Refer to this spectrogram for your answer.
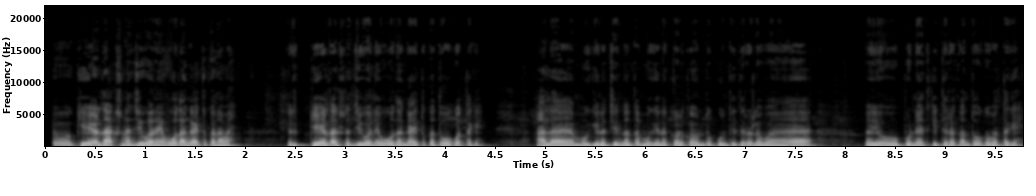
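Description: Fast high-pitched village woman lamenting and scolding her family, rural family drama feel, a woman acting it. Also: dull audio, close to an everyday voice.

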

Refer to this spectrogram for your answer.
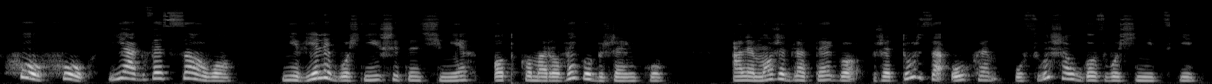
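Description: A woman reading a children's story aloud in a clear, measured way. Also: lowish voice, warm tone. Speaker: narrator.

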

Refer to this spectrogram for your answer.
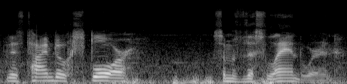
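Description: A young man narrating an outdoor vlog with mock-dramatic flair, his pitch rising and falling freely. His voice sits mid-range, and clear outdoor noise runs under it. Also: animated, normal speed. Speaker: vlogger. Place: outdoors by a lake.

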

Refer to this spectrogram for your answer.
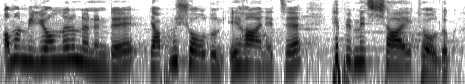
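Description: A woman's voice: on the high side, normal speed. A woman guest on a talk show lecturing and accusing another guest. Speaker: studio guest. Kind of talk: heated talk show confrontation.

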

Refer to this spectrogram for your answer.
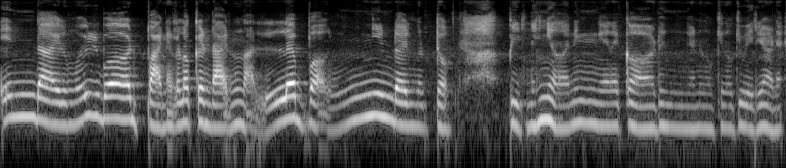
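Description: A woman with a Kerala Malayali accent gives a casual, chatty travel vlog voice-over, mixing English words into Malayalam and often addressing viewers. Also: mid-range voice. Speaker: vlogger.

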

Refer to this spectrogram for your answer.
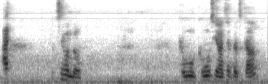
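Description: A man's voice: a little high, a little fast, a little mellow, a little hiss or hum, low-quality recording. A man passing by on an outdoor pier who makes polite, curious small talk and asks lots of questions. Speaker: passerby.

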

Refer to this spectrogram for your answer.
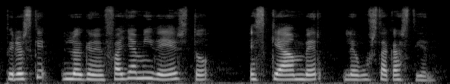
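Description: A young woman, chatting casually through a game playthrough. Her voice sits a little high, and she sounds animated and loose, swearing as she goes. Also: normal speed. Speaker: gaming YouTuber. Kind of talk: let's play commentary.

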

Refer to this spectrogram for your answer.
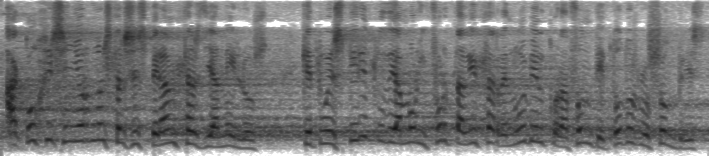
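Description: A man's voice: extremely high pitch, expressive, normal speed, a little mellow. A man, the priest at Mass, preaching and praying in an earnest pastoral manner, with a cathedral echo around his voice. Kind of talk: homily and liturgical prayers. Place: large church. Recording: echoey church with long reverb.

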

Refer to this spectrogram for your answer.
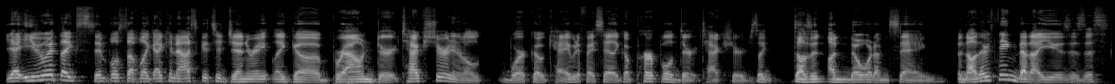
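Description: A young game developer and YouTuber chatting casually as a podcast guest, saying "like" constantly. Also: male voice, medium pitch, lively intonation, brisk, few pauses, sharp tone. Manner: loose and filler-heavy, says "like" constantly. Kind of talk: casual chat.

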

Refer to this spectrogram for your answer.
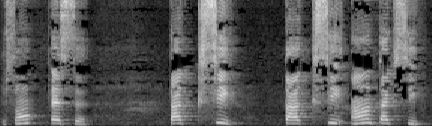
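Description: Woman, Moroccan accent, Arabic native, children's phonics teacher, high voice, slow and repetitive. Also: steady tone. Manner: slow, repeats each word carefully. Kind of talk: French phonics lesson for children.

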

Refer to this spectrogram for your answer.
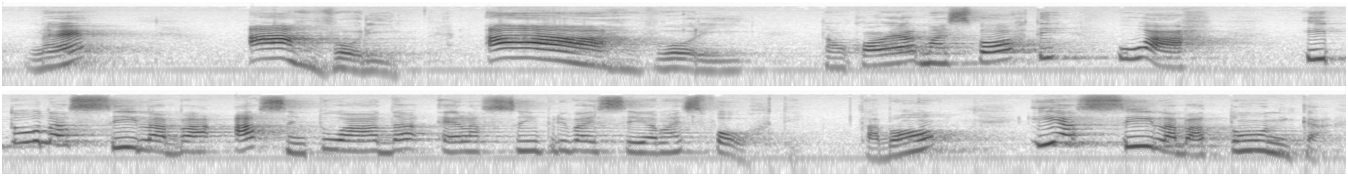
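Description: A woman teaching a primary school lesson to children with a Brazilian Portuguese accent, patient and repetitive, asking the class questions and drawing out syllables. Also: high-pitched. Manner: patient, repeats and asks the class questions, drawn-out sung syllables.

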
